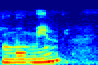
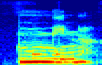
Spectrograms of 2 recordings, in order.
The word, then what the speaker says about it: Mumin: pequeña yo les llamaría los mummies o algo así, pero es mumin y esa era como si fueran unos hipopótamos o algo así blancos.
